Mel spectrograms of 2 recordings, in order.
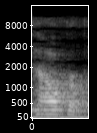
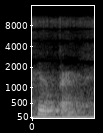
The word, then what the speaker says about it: Cowper: William Cowper put it this way, or Cooper, I think you pronounce it Cooper, but it's spelt like Cowper.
